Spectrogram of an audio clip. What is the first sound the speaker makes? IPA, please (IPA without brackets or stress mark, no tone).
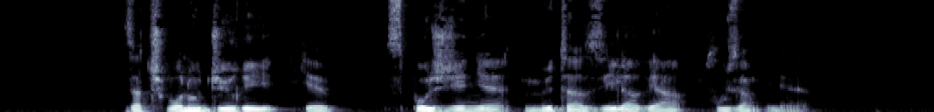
z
